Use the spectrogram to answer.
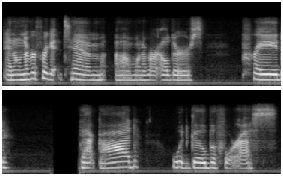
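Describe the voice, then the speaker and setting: A woman in her thirties hosts a relaxed faith podcast and tells personal stories with lively energy, slipping into other voices as she goes. Her voice has a slight gravelly fry. The sound is close and dry. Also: medium pitch, slow, no echo. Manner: animated storytelling, acts out voices and laughs often. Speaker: podcast host. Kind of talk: casual faith podcast chat.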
